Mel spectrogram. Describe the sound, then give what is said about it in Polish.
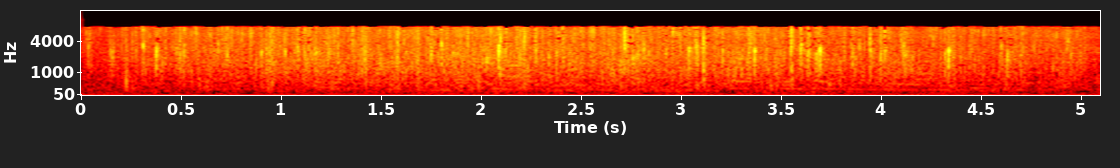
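A short, modest round of applause for the priests celebrating mass with the bishop, many hands clapping in a dense, steady patter at moderate volume, with a few sharper claps standing out; no one speaks. “O, jeszcze oklaski malutkie.”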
